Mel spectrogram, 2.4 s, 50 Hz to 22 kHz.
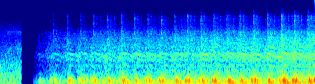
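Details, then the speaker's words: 1991 Honda VFR750F RC36 V4 after tightening a loose exhaust bolt suspected of blowing: starts and settles into an even, steady low idle with no puffing or ticking; sounds better. "Right, now that seems to sound a little better now. What I did notice was one of the bolts on this side was loose up here, and I think there was probably a little bit of blowing coming out of there,"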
